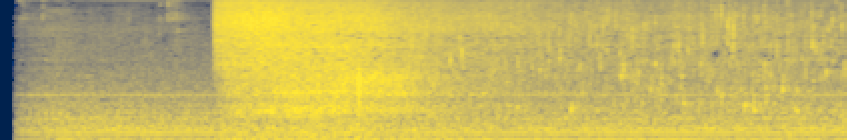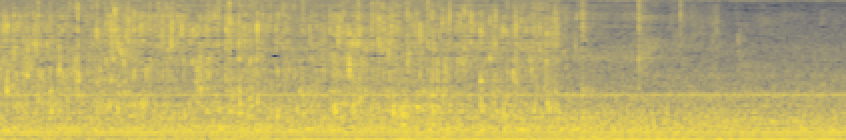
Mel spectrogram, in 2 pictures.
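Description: Water poured into an empty stainless-steel kadai, beginning with a loud splash on the bare metal about a second in, then settling into a steady, softer pour as the pan fills and tapering off near the end. A steady hum from the induction cooktop runs underneath.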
